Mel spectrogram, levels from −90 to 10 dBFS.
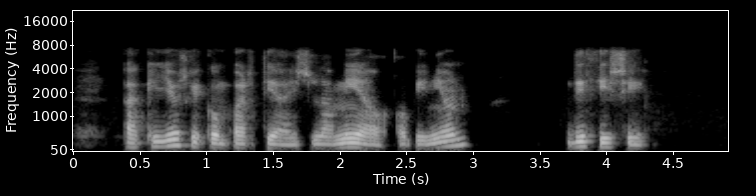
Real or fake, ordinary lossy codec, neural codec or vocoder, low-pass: real; Opus, 32 kbps; none; 7.2 kHz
